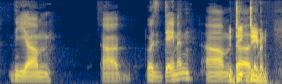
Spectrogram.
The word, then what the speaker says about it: Daemon: Demon. His name's pronounced Demon, but it's spelled with the A-E, that kind of, old way of spelling it.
